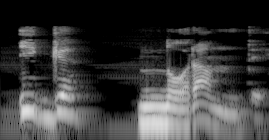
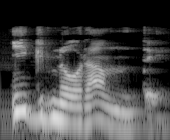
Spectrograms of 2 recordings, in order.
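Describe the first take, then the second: First: It is said slowly, pausing between g and n. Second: It is said quickly, without a separating pause. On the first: "je vais faire une petite pause entre le G et le N" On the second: "Je répète plus vite"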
